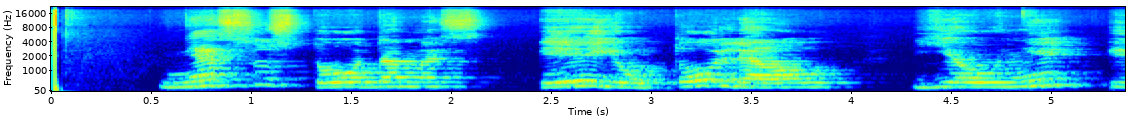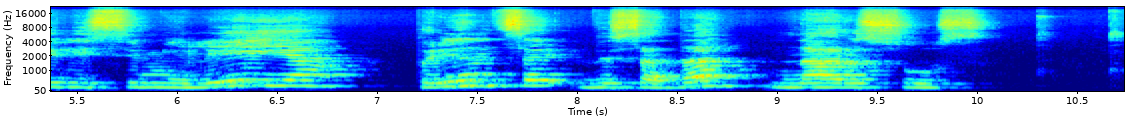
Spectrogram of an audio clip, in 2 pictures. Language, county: Lithuanian, Tauragė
